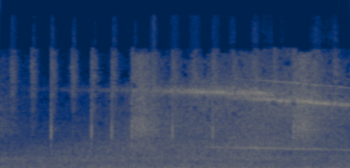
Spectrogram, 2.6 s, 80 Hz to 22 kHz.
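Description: Simulated aircraft flyby in Microsoft Flight Simulator 2020, a steady broadband engine roar that holds loud and constant throughout with a faint high whine above it, no voices.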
